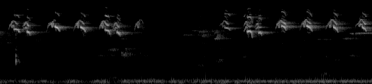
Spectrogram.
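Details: Young canary learning to sing, producing two runs of high, quick, repeated chirping notes about four per second, separated by a short pause, over a faint low hum.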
